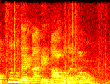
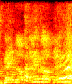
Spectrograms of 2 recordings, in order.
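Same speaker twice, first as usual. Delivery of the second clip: rising frantic plea; 4 semitones higher than usual. Retold or imitated. Begging mama to hang up.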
